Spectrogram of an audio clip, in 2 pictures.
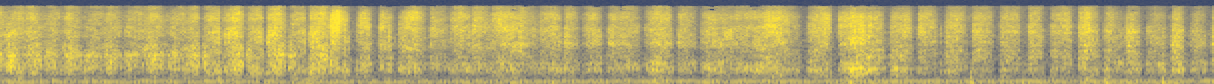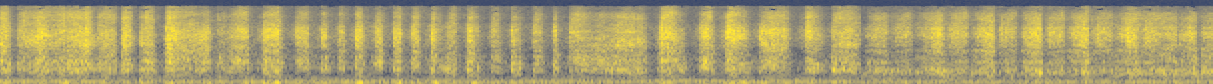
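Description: A wool dauber rubs dye along the side and sole edge of an empty brown leather Josef Seibel sandal, part of refurbishing old leather shoes. The clip is steady soft scrubbing and brushing with a low, dense hum underneath and many quick, faint bright scratches layered on top.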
